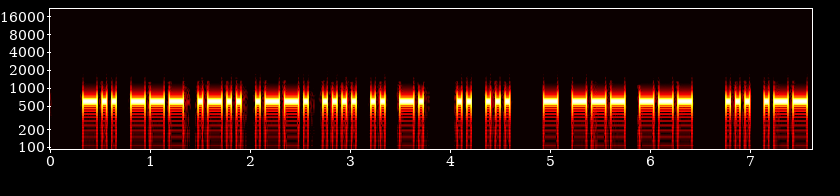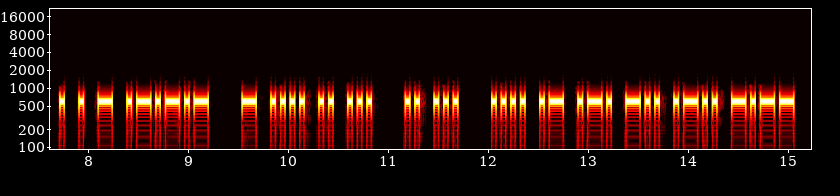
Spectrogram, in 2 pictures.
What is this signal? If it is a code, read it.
Morse code, heard as a keyed tone, about 25 wpm, 600 Hz. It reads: DOLPHIN IS TOO SWEET. THIS IS HARDLY
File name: the old man and the sea part 1 25wpm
